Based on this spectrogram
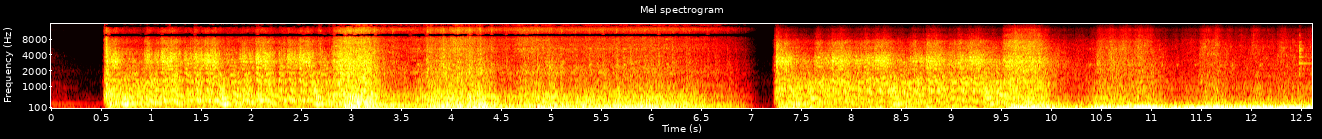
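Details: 1957 Pontiac Star Chief engine, unstarted for at least 10 years, run off a drip tank feeding the fuel filter because the fuel pump seemed dry: fires quickly, runs unevenly, dies, then catches again, blowing mouse nest from the exhaust.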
